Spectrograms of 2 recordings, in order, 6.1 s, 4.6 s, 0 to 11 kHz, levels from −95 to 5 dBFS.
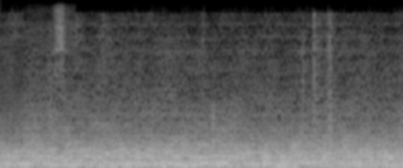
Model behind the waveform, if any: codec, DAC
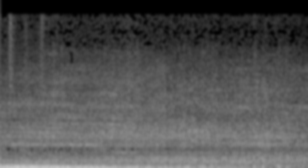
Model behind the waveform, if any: none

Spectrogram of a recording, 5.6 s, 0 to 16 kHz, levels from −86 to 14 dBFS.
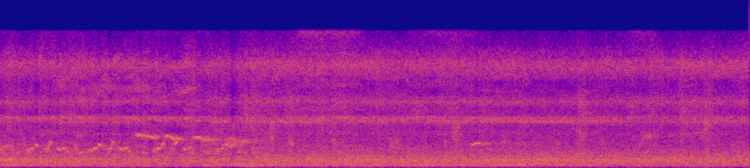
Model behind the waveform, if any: autoencoder, DAC-VAE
